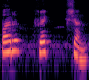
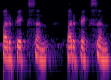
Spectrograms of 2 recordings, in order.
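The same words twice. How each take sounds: First: Slow, syllable by syllable परफेक्शन; drawn-out model word. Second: Said in the usual way. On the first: Shown as a demonstration. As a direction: stretch out परफेक्शन slowly for the class. (धीरे धीरे खींचकर परफेक्शन) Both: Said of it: "तो meaning क्या बनी?".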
